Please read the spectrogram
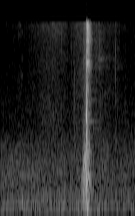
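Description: Golf driver striking a teed ball: one sharp, high-pitched crack about a second and a quarter in. The golfer afterwards takes the ball to have been cracked, as it flew oddly.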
